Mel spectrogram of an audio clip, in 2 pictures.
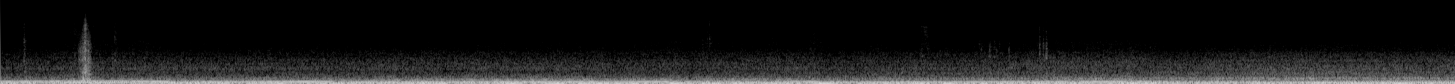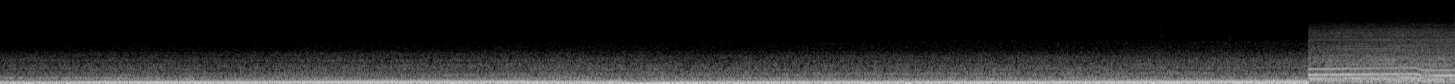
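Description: Car engine and tyre noise heard from inside the cabin while driving at highway speed: a steady low drone whose pitch steps a few times. Near the end the sound changes abruptly and a higher whine joins the drone.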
